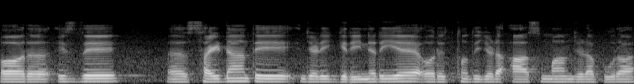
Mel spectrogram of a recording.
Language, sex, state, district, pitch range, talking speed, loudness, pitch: Punjabi, male, Punjab, Pathankot, 120-135 Hz, 150 wpm, -16 LUFS, 125 Hz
